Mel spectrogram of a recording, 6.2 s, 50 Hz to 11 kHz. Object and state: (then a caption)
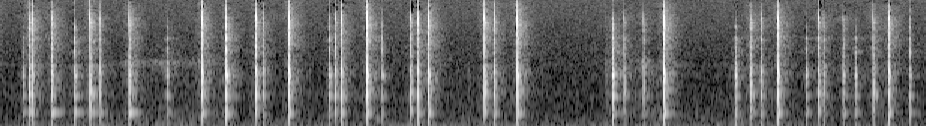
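Hard plastic water bottle. Fingers tap a reusable hard plastic water bottle in quick, irregular bursts, with a short pause midway. Each tap is a crisp, dry click with a bright edge and a faint hollow note near 900 Hz that dies away almost at once.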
